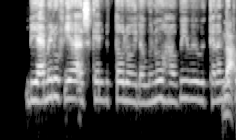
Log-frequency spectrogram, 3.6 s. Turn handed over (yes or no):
yes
